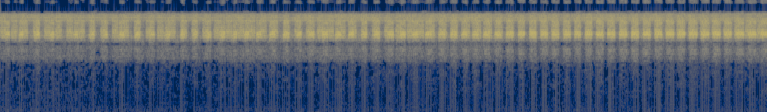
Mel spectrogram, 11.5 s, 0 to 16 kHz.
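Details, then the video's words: Summer cicada chorus from Provence in the south of France, a steady shrill rasping drone throbbing in fast pulses, several insects overlapping, nothing else audible. "Canto Cigarra 🦗 [ Escuchar les cigarras en verano 10 H]"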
